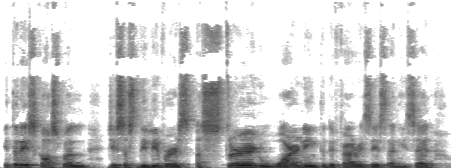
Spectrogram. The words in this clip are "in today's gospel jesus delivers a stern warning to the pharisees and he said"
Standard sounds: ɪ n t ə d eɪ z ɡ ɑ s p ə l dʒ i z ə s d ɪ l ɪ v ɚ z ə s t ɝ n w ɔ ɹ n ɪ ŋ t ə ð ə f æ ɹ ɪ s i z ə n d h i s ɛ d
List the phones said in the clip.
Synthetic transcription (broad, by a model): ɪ n t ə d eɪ s ɡ ɑ s p ə l dʒ i s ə s d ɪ l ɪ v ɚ s ə s t ɝ n w ɔ ɹ n ɪ ŋ t ə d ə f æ ɹ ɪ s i s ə n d h i s ɛ d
